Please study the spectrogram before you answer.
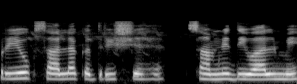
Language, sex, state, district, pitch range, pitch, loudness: Hindi, female, Chhattisgarh, Sarguja, 240-260 Hz, 245 Hz, -14 LUFS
